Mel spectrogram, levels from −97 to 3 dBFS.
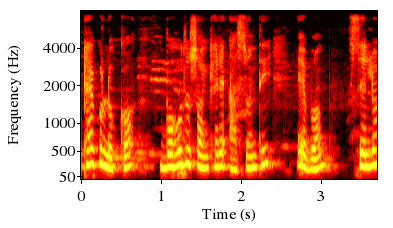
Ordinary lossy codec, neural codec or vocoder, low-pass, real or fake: none; none; 7.2 kHz; real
